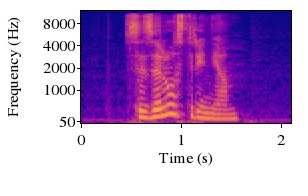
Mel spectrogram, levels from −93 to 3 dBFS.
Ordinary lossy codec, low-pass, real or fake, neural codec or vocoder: AAC, 32 kbps; 10.8 kHz; fake; vocoder, 44.1 kHz, 128 mel bands every 512 samples, BigVGAN v2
